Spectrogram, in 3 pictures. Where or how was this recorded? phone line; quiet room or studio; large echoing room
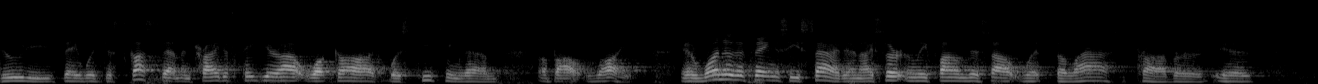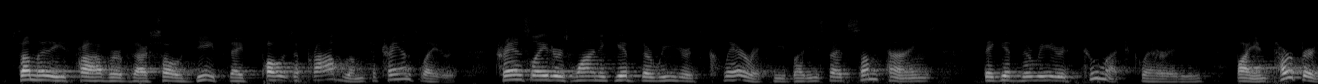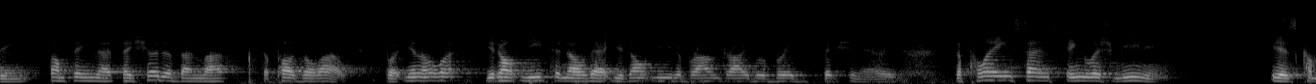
large echoing room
